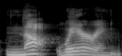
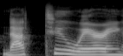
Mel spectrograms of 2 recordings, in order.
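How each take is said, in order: First: The t of 'not' is cut short, unreleased. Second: The t of 'not' is fully released. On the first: The speaker calls it right. "가볍게 소리를 끊고" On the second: The speaker calls it wrong. "Not wearing 아니고"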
